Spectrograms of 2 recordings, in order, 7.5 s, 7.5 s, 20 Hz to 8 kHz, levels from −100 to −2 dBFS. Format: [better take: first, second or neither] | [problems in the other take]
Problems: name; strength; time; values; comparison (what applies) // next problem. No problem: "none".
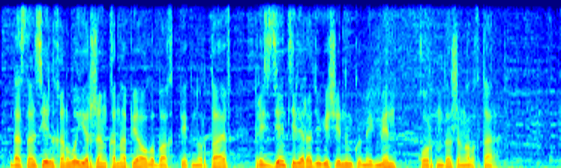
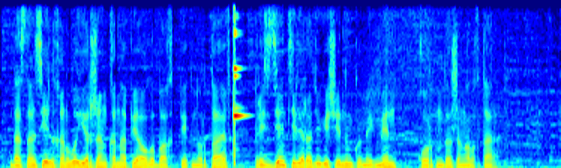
first | background sound (Chink, clink); 2 dB above the speech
